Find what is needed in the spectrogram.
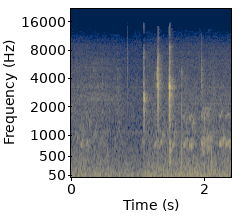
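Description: A few short, high squeaks from a young guinea pig about a second in, over quiet room tone.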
